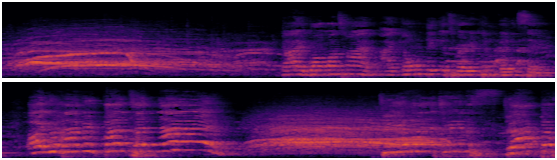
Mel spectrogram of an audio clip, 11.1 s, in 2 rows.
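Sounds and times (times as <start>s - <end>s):
audience cheering for drag queens: 0.0s - 2.8s, 7.9s - 10.7s
speech: 2.8s - 7.2s.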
